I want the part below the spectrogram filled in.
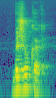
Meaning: visitor
- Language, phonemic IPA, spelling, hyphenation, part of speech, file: Dutch, /bəˈzu.kər/, bezoeker, be‧zoe‧ker, noun, Nl-bezoeker.ogg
